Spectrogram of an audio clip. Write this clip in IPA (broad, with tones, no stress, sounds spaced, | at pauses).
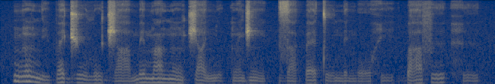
ɲ ũ˦ n i˨ p ɛ˦ d͡ʒ u˦˨ l u˧ d͡ʒ aː˨ m e˦ m ã˦ n ũ˦˨ t͡ʃ a˦˨ ɲ u˧ kʷ ɛ̃˧ d͡ʒ ĩ˦˨ | z a˨ k͡p ɛ˧ t u˨ n e˨ ŋ oː˨ h i˧ | ɓ a˨˦ f ɨ˦ | h ɨ˨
